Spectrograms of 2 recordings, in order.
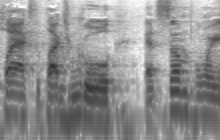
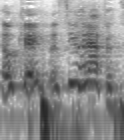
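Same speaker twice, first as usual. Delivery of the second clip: put-on wary dog voice, higher and louder; 4 dB louder than usual. Retelling the dog reacting to a reach for its nose: voicing Tucker the dog. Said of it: "And he was like".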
